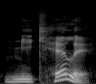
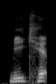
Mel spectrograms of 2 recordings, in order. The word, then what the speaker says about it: Michele: all right, so LL says the correct pronunciation is Michele. Michele. Oh yeah, that's right, Michele. Michele. Okay, because like Sheshikoki, it's the ch is like the k sound.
